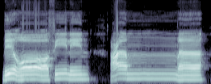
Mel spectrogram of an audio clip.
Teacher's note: وما اللہ بغافل غین کو موٹا کرنا ہے، بغافل تنوین کے بعد عین ہے، حروف حلقی ہے تو یہاں غنہ نہیں کریں گے، آواز ناک میں نہیں چھپائیں گے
